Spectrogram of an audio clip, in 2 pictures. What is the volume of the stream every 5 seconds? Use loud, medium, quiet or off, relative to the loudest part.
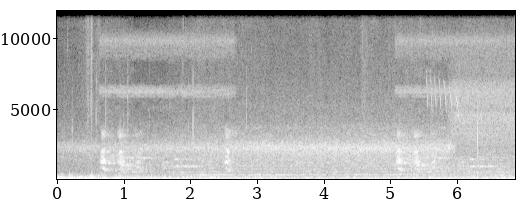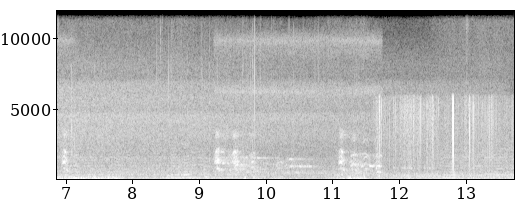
loud, loud, medium.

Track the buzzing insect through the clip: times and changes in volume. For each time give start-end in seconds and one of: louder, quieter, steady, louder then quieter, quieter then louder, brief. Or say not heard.
0.0-13.6 steady.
